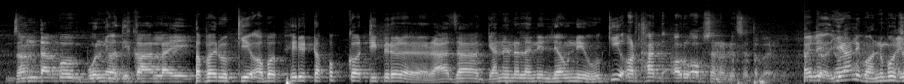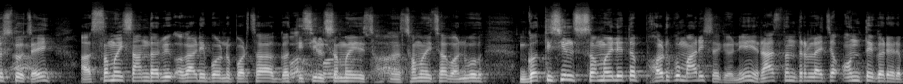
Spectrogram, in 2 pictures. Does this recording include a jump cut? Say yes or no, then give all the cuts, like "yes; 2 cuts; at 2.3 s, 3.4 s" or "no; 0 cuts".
yes; 2 cuts; at 1.9 s, 8.1 s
